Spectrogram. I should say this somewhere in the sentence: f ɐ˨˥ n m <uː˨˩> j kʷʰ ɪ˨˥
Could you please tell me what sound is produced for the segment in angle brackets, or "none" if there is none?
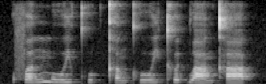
uː˨˧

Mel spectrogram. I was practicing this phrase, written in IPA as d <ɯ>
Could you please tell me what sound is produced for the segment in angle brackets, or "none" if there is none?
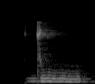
u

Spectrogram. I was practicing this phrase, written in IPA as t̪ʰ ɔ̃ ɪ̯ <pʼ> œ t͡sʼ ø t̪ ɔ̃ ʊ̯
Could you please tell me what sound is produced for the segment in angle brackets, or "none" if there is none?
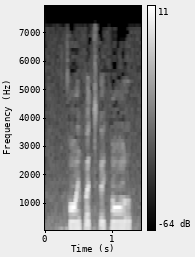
p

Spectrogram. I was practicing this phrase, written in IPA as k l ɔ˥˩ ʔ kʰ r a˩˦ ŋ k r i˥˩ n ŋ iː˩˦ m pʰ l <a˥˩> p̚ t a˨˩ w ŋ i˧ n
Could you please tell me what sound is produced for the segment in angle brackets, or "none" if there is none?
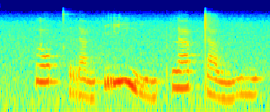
a˥˩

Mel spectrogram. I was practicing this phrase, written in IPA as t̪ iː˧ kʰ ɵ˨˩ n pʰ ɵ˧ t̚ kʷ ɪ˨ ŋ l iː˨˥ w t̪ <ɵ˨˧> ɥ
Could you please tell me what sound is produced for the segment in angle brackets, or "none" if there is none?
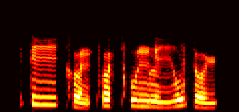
ɵ˨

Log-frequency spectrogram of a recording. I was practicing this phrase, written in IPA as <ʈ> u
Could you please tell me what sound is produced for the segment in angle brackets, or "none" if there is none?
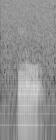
n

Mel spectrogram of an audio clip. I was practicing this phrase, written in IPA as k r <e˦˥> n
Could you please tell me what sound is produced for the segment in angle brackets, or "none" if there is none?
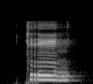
e˨˩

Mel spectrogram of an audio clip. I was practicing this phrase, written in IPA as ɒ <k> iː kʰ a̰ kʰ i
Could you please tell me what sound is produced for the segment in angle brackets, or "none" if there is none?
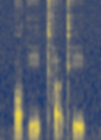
k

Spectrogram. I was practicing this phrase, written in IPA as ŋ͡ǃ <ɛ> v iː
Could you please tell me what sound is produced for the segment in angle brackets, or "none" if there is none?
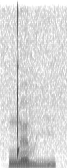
ɛ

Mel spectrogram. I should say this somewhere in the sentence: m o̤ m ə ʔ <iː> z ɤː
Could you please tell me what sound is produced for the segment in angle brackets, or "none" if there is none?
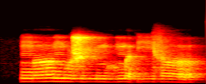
iː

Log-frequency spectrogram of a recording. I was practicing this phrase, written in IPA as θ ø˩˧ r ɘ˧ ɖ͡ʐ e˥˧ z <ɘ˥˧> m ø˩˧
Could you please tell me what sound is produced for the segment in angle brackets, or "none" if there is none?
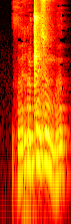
ø˥˧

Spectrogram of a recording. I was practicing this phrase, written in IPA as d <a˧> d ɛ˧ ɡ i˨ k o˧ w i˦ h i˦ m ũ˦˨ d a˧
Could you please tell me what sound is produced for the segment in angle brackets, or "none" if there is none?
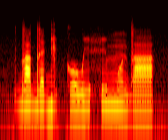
a˦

